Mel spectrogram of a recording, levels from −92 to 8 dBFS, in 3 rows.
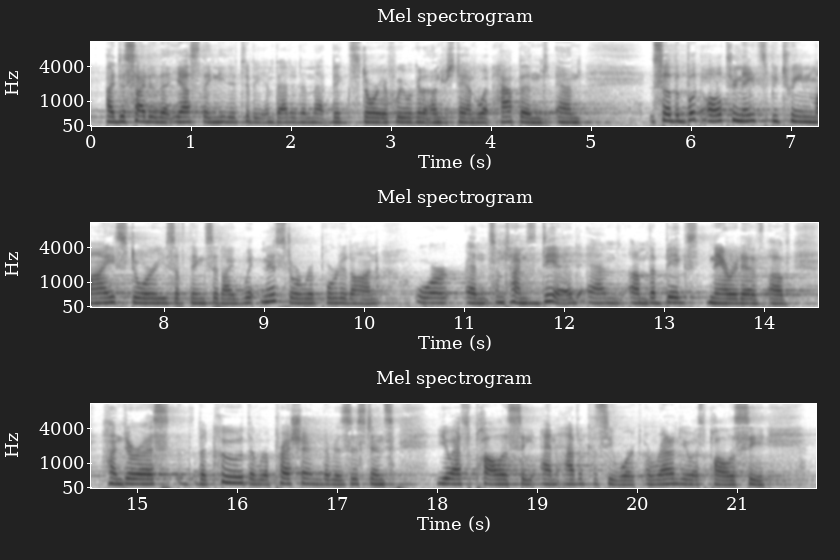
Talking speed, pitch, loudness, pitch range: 170 wpm, 185 Hz, -23 LUFS, 180-200 Hz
